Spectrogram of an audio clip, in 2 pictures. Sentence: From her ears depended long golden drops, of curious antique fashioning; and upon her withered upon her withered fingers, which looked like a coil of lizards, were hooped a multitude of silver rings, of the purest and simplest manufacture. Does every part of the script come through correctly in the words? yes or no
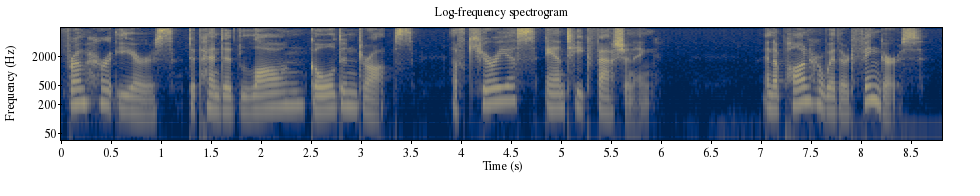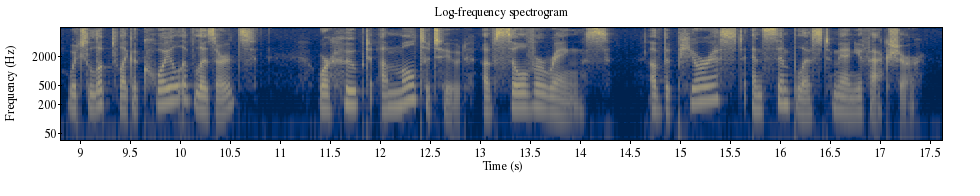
no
